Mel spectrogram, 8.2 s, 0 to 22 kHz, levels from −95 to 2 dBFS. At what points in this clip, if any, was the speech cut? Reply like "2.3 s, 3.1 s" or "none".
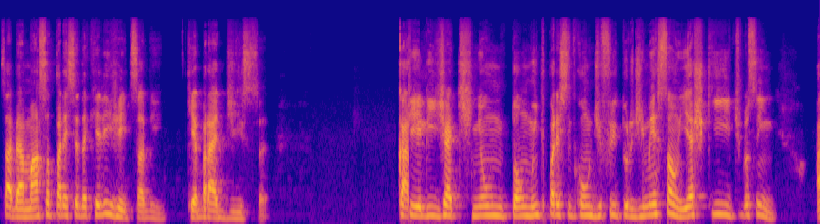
4.1 s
